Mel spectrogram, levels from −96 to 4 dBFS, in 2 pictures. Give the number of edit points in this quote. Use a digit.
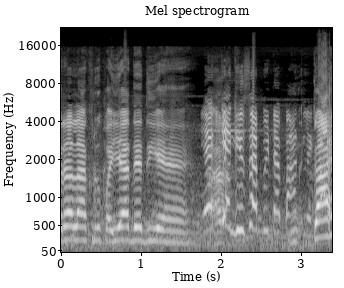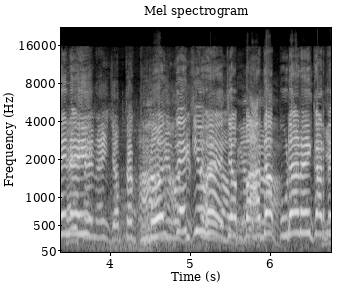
0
